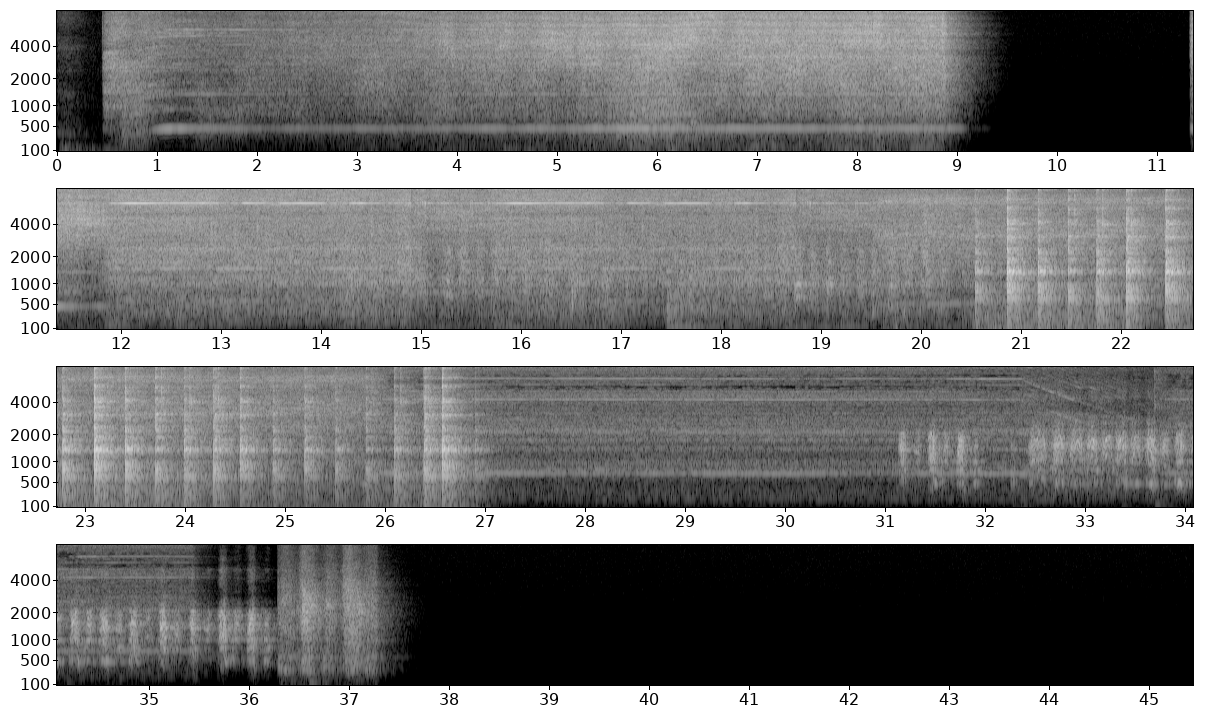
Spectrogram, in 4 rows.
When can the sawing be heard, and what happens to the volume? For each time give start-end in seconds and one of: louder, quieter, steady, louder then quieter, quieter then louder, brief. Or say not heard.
14.1-20.4 steady
31.1-37.3 steady.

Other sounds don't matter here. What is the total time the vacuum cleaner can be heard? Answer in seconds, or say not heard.
33 s.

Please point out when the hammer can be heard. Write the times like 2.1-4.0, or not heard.
20.5-26.9.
